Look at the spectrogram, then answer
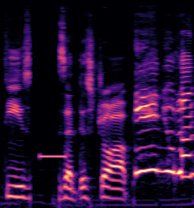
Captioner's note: beep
